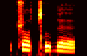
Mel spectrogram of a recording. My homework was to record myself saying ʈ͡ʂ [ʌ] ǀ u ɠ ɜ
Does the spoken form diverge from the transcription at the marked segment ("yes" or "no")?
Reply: yes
